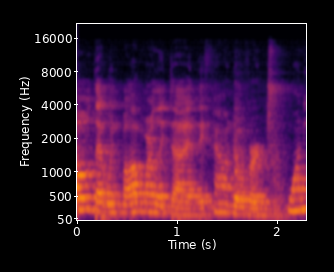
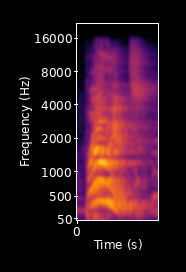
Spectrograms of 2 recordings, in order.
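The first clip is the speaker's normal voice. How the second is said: a loud, much higher mock "Brilliant!"; sarcastic shout; 12 semitones higher, 12 dB louder than usual. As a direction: exclaim it with heavy fake admiration. Sarcastic praise of a silly idea.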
